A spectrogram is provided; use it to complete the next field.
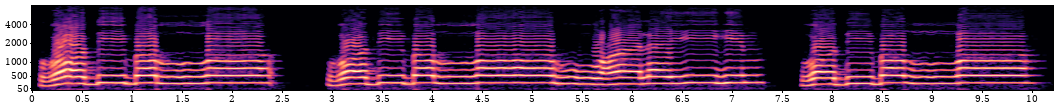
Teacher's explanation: Lafzul jalalah dibaca dengan tebal.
